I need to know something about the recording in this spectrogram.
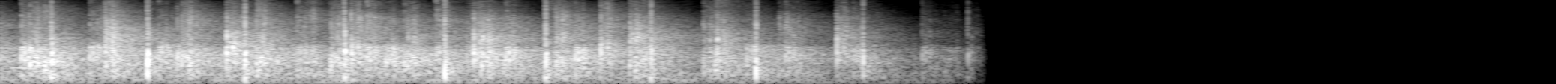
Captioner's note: audience applauds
